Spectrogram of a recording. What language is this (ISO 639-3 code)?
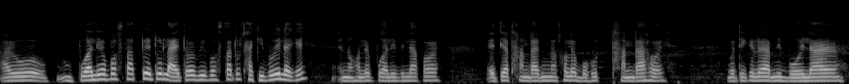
asm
